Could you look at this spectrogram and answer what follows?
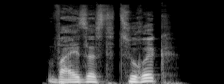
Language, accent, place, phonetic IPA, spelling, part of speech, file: German, Germany, Berlin, [ˌvaɪ̯zəst t͡suˈʁʏk], weisest zurück, verb, De-weisest zurück.ogg
- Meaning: second-person singular subjunctive I of zurückweisen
